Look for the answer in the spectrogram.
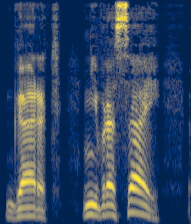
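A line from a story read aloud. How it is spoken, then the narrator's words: Shout. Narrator (Russian): выкрикнул он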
